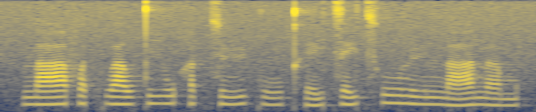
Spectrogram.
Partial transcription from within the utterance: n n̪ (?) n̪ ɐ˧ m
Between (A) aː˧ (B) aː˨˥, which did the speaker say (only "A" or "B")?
B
